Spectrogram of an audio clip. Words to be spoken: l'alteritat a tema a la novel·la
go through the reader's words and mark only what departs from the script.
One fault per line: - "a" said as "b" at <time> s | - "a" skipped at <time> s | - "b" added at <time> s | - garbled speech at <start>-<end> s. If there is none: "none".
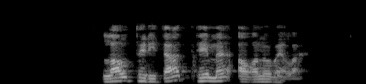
none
